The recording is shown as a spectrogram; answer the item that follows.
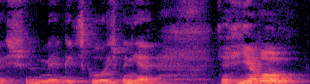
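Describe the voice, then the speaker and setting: A man's lively intonation amid audible room echo and noticeable background noise. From Germany, Eifel region. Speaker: former professional footballer. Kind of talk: casual interview. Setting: café.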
